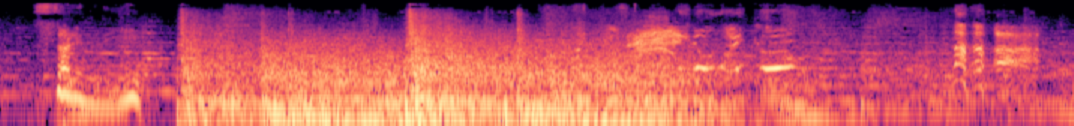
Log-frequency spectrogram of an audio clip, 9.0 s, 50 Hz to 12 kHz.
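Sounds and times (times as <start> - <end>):
speech: 0.3 - 1.7
heavy cannon booms: 1.5 - 5.8
laughter: 7.8 - 8.8.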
